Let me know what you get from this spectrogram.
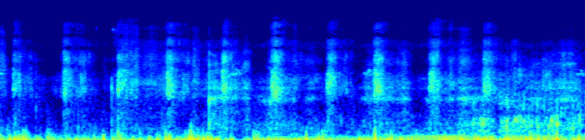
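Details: A young (jadha-aged) light-coloured male dromedary camel in Taif, Saudi Arabia, gives deep, rumbling grunts with rough, breathy bursts over a low background rumble.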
